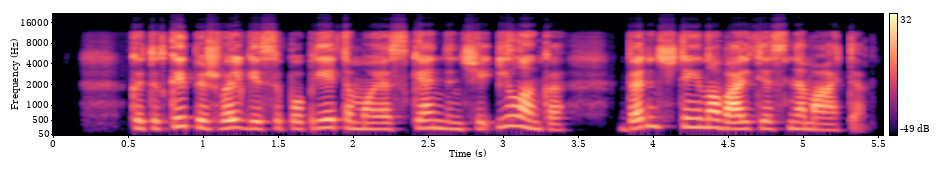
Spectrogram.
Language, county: Lithuanian, Vilnius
